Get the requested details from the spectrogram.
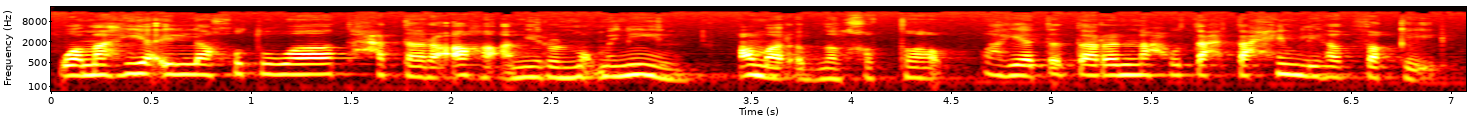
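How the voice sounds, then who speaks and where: A woman telling a moral tale in a measured, solemn way, as scripted story narration. Her voice sits at a middle pitch and keeps a steady, calm pace.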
